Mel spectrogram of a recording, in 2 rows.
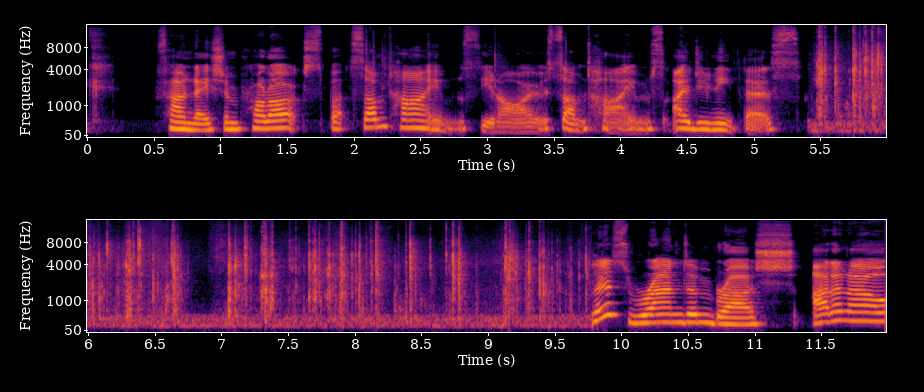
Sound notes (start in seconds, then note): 5.4 makeup clattering in the bag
